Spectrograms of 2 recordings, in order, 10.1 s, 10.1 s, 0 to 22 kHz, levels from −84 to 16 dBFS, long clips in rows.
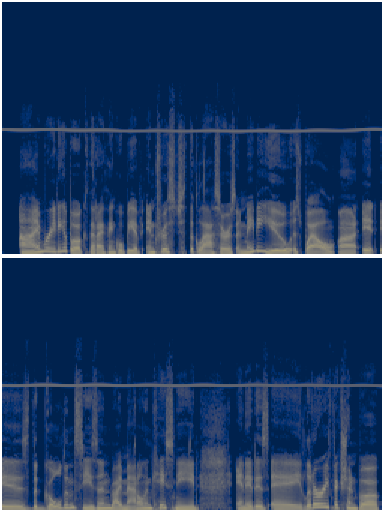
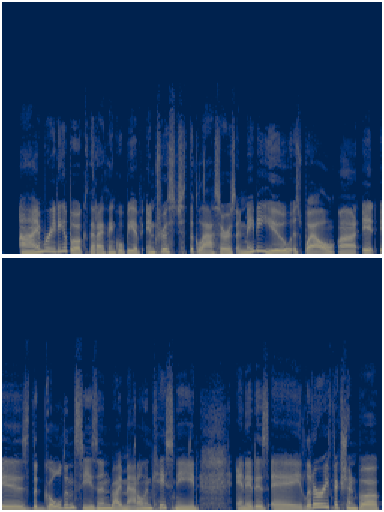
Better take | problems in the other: second | high-pitched whine; noticeable; throughout; 11 kHz, 20 dB below the speech

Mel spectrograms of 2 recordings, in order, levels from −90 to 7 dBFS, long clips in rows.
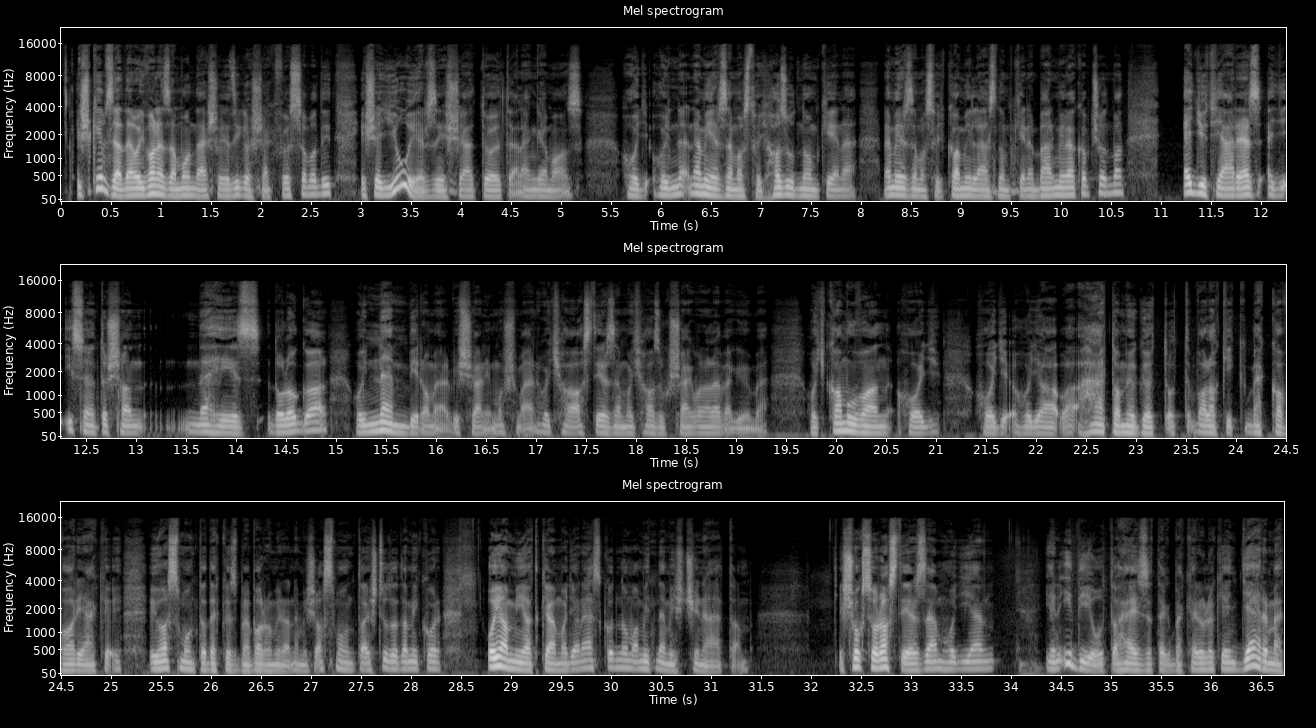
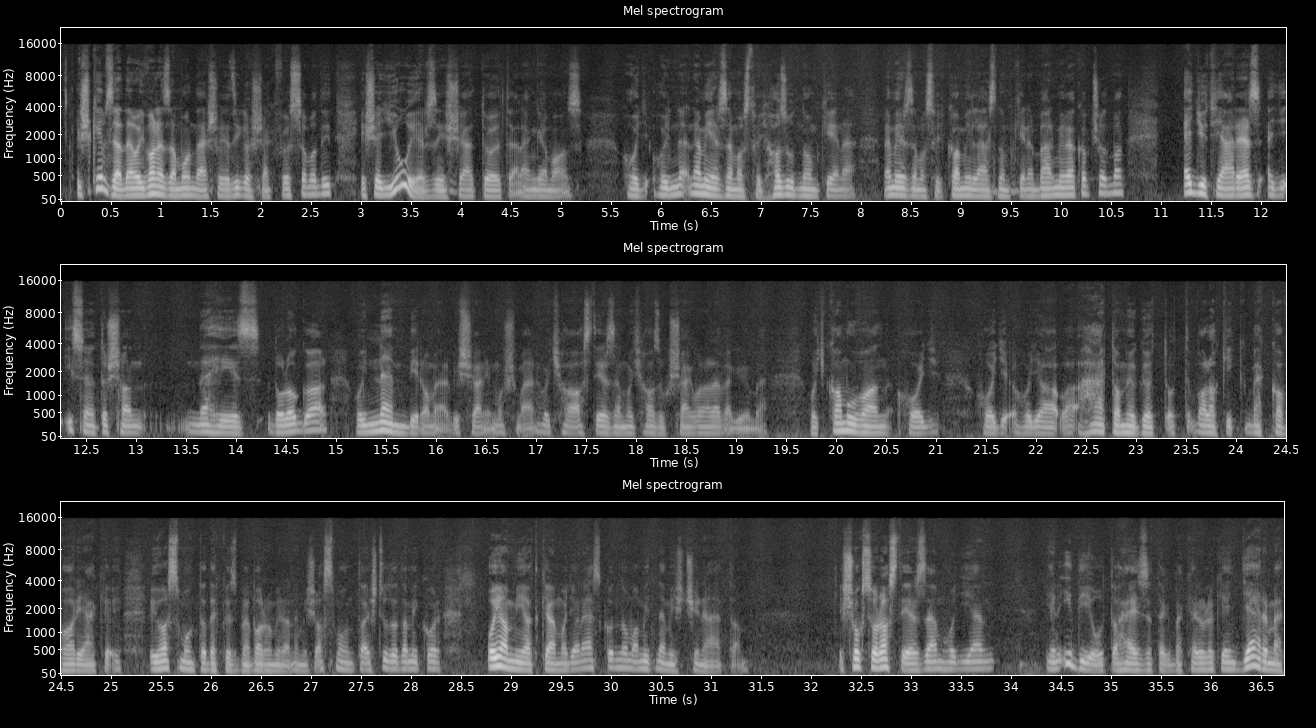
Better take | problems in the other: first | hiss; faint; throughout; 25 dB below the speech

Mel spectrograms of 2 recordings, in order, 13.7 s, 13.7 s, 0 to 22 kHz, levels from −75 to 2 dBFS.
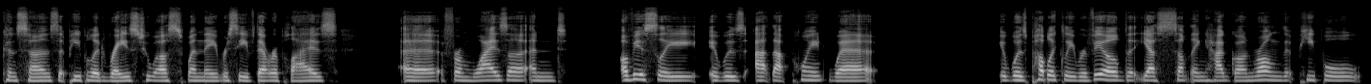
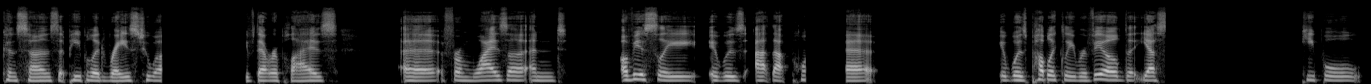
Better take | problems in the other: first | audio cutting out; at 1.5 s for 1 s, at 8 s and at 12 s for 1.5 s

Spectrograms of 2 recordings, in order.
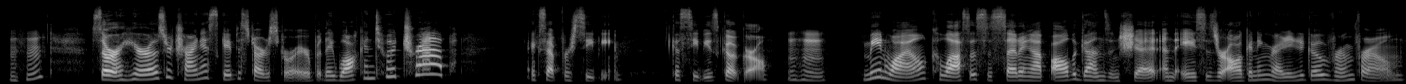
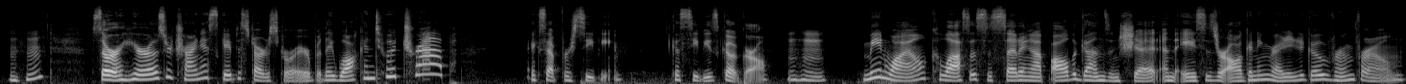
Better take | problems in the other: second | thin; very; fading below 800 Hz

